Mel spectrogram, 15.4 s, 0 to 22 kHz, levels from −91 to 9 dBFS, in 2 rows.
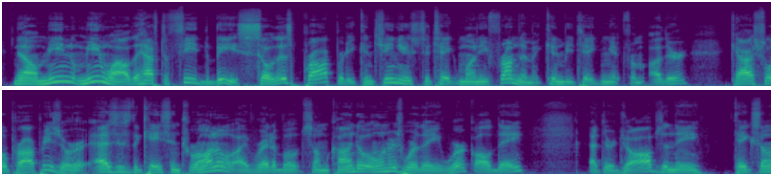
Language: English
